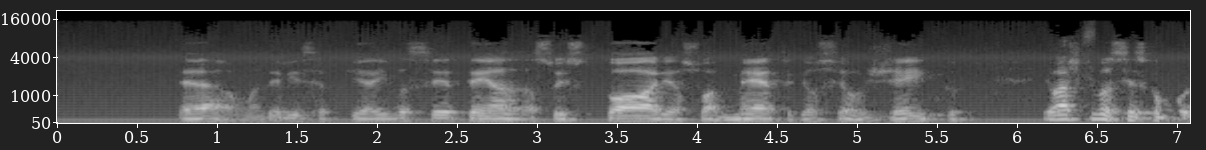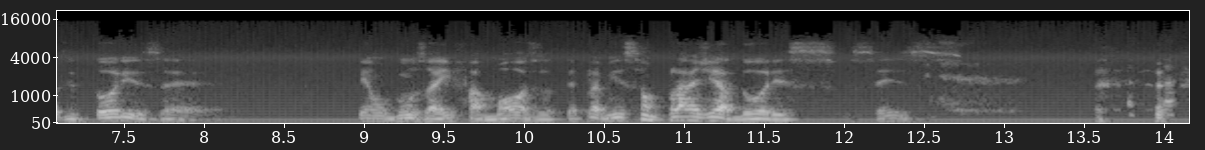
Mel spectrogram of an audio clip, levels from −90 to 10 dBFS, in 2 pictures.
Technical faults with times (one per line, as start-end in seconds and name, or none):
0.00-14.16 mains buzz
